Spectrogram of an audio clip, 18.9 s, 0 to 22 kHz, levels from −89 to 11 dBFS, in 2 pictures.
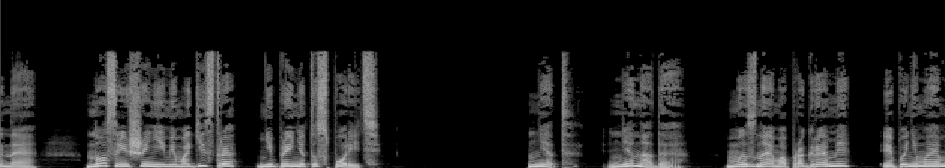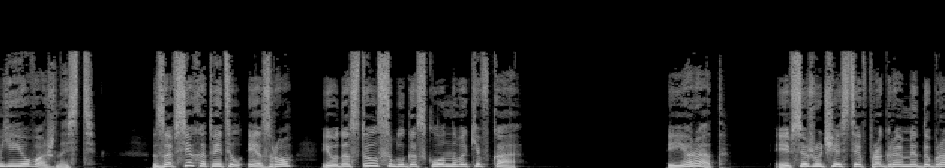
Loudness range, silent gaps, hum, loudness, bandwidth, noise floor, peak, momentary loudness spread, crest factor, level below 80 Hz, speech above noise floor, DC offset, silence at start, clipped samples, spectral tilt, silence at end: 4 LU; 4.12-5.25 s, 15.05-16.08 s; none; -15 LUFS; 15.5 kHz; -66 dBFS; -2 dBFS; 9 LU; 14 dB; -52 dBFS; 51 dB; under 0.1%; 0 s; under 0.1%; -4.5 dB/octave; 0 s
